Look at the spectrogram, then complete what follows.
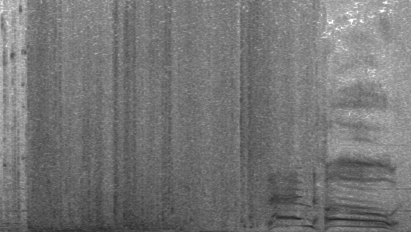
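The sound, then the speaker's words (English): In a Shrek film scene, a wooden ship crashes onto a rocky coastline with a loud, sustained rumble of smashing and splintering timber lasting a few seconds, followed by drawn-out groaning cries that rise and fall in pitch. “The ship heads towards the rocky coastline. Shrek tries in vain to steer using the broken wheel. As they crash, timber flies through the air.”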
